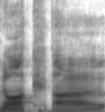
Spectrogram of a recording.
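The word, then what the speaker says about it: Nauck: story Ralph Macchio Todd knock or now I don't know how to pronounce it I always pronounce it knock but he has a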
